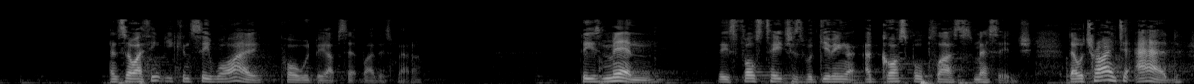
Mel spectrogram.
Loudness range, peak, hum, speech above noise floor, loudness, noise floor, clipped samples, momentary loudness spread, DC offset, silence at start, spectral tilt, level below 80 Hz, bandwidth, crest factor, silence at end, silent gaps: 7 LU; -10 dBFS; none; 38 dB; -33 LUFS; -71 dBFS; under 0.1%; 16 LU; under 0.1%; 1.1 s; -4 dB/octave; -54 dBFS; 8.8 kHz; 24 dB; 0 s; none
